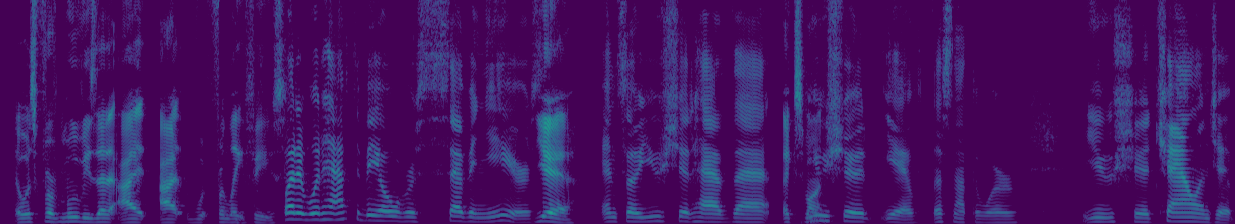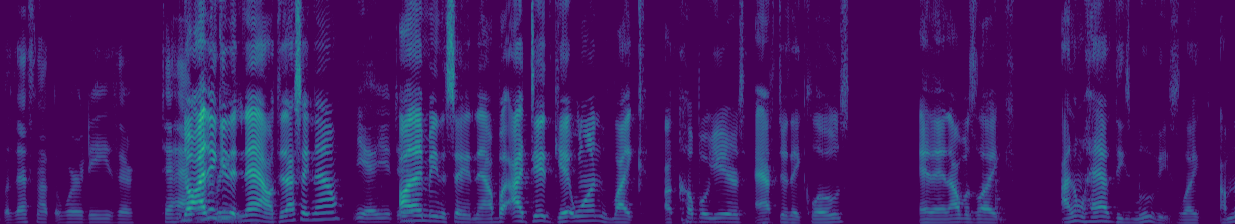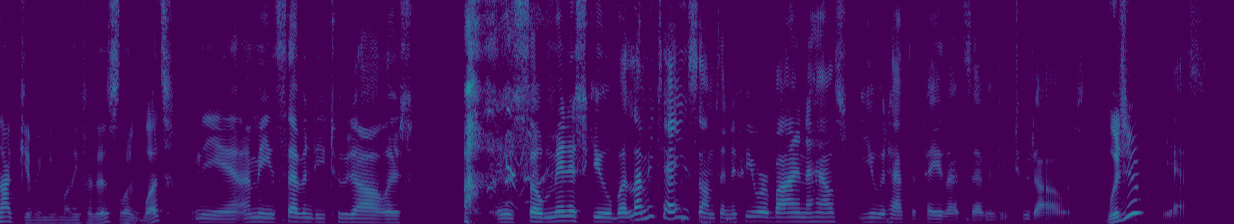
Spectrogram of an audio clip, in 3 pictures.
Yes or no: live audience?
no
